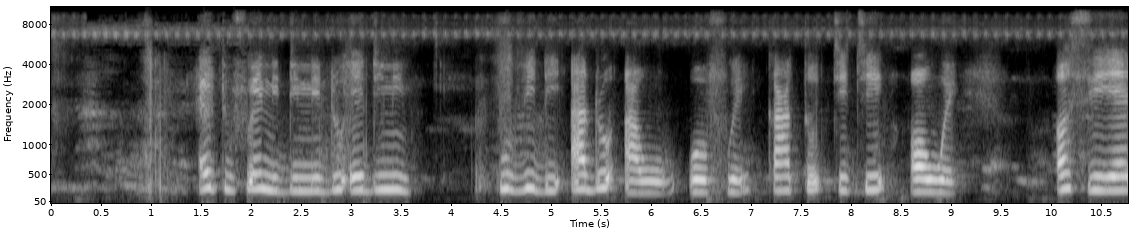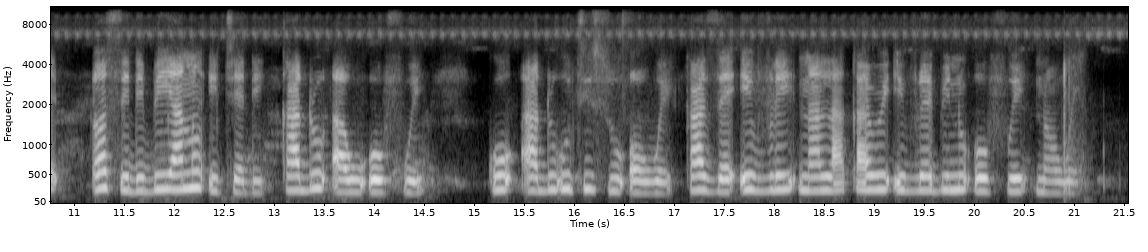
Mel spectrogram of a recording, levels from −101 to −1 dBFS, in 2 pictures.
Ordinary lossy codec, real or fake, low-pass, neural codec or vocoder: Opus, 32 kbps; real; 9.9 kHz; none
